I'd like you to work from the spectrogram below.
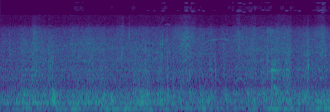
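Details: A vehicle engine rumbles low and steady under a wash of broadband noise, with no clear calls above it.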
